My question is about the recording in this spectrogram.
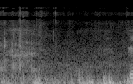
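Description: Footsteps of a person walking across concrete paving blocks, heard as irregular low thuds.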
